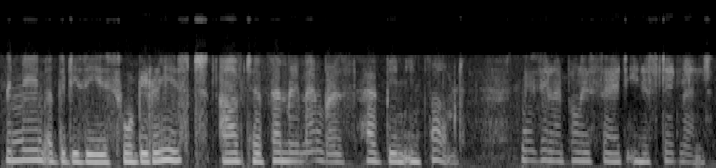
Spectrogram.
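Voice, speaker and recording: A woman's voice: medium pitch, steady tone, normal speed, a little hiss or hum, poor audio. A woman reads scripted news as a radio presenter over a shortwave broadcast.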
